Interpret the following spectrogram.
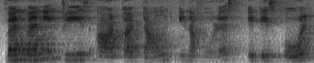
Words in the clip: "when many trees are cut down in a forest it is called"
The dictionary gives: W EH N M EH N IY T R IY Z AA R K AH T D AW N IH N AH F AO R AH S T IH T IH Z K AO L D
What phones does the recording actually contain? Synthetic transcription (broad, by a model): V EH N M EH N IY T R IY Z AA R K AH T D AW N IH N AH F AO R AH S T IH T IH Z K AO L D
